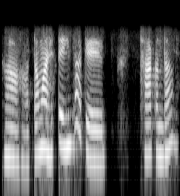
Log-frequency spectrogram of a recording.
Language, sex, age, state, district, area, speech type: Sindhi, female, 30-45, Gujarat, Junagadh, rural, conversation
